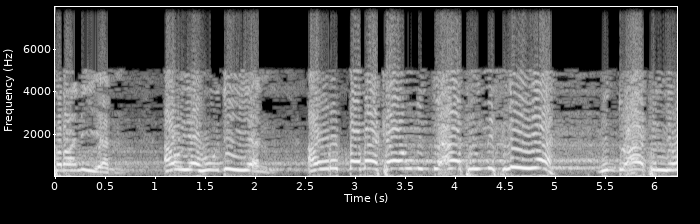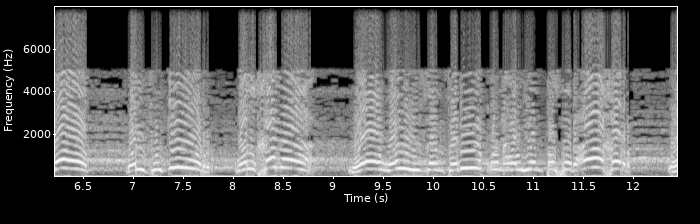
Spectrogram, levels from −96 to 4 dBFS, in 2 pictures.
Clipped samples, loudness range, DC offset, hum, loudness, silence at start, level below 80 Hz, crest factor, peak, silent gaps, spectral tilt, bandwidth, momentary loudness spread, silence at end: 8%; 1 LU; under 0.1%; none; -5 LUFS; 0 s; -28 dBFS; 4 dB; 0 dBFS; none; -5.5 dB/octave; 8 kHz; 8 LU; 0 s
